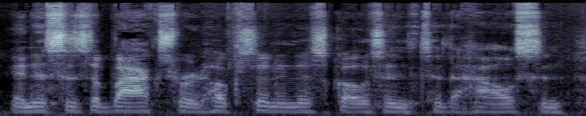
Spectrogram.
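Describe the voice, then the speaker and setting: A middle-aged American man giving an informal, rambling explanation as a radio hobbyist, speaking in a halting way. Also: fairly low pitch, level tone, a little hiss or hum. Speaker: amateur radio hobbyist hosting an introductory video.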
